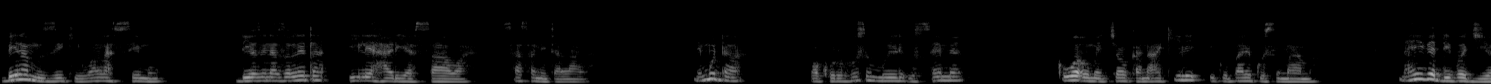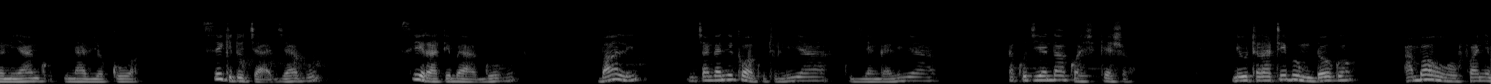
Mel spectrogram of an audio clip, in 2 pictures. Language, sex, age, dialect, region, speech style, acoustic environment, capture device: Swahili, male, 18-24, Kenya - Nairobi Sheng-influenced, Kenya, relaxed, silence, desktop / Windows / Chrome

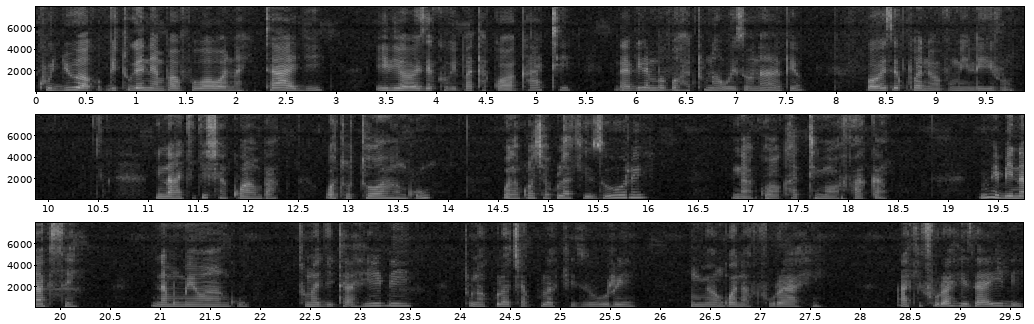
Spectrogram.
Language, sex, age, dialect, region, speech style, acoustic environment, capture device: Swahili, female, 25-34, Tanzania - Dar es Salaam, Tanzania, relaxed, nature, mobile / Linux / Chrome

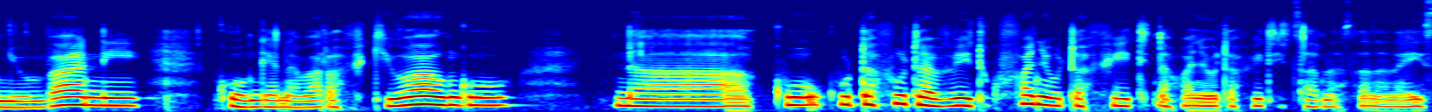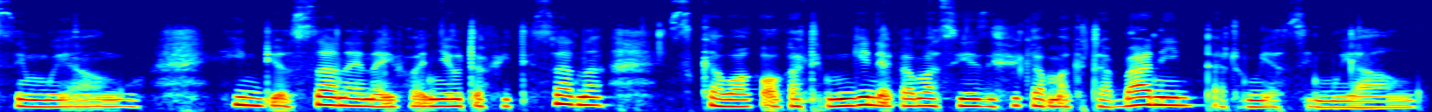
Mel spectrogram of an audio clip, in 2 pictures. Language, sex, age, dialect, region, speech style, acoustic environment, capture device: Swahili, female, 18-24, Kenya - Kiambu, Kenya, happy, silence, mobile / Linux / Chrome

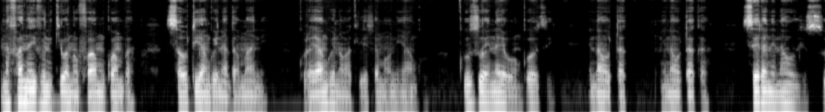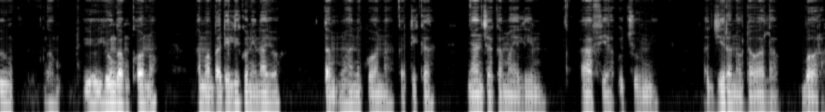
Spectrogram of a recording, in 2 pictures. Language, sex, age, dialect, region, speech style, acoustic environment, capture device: Swahili, male, 18-24, Kenya - Nairobi Sheng-influenced, Kenya, relaxed, silence, mobile / Linux / Chrome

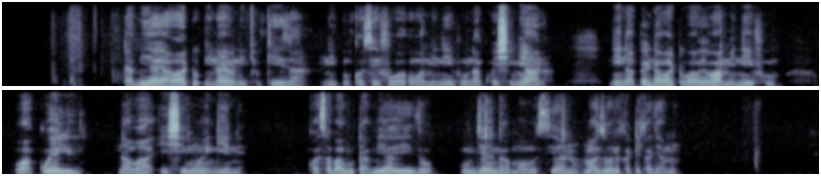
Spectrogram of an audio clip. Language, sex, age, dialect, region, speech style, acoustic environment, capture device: Swahili, male, 18-24, Kenya - Nairobi Sheng-influenced, Kenya, happy; anxious; focused; excited, silence; appliances, mobile / Linux / Chrome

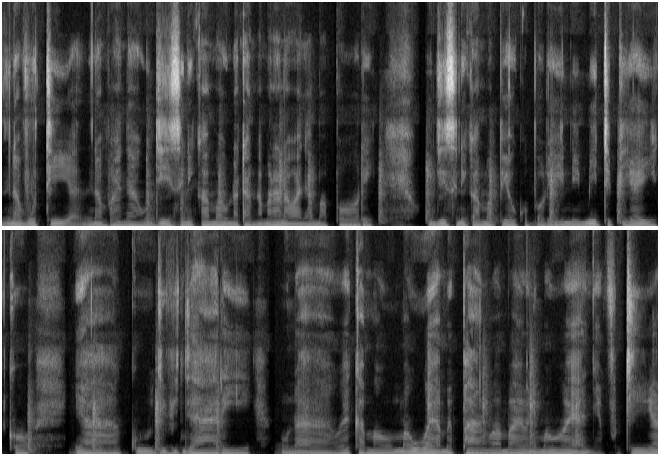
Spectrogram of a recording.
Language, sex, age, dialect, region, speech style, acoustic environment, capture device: Swahili, male, 25-34, Kenya - Nairobi Sheng-influenced, Kenya, relaxed; excited, silence, desktop / Linux / Chrome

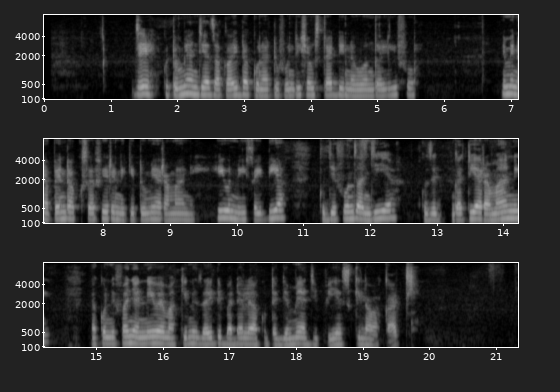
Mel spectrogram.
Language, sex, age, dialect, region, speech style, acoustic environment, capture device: Swahili, female, 25-34, Kenya - Nairobi Sheng-influenced, Kenya, relaxed, silence, mobile / Linux / Chrome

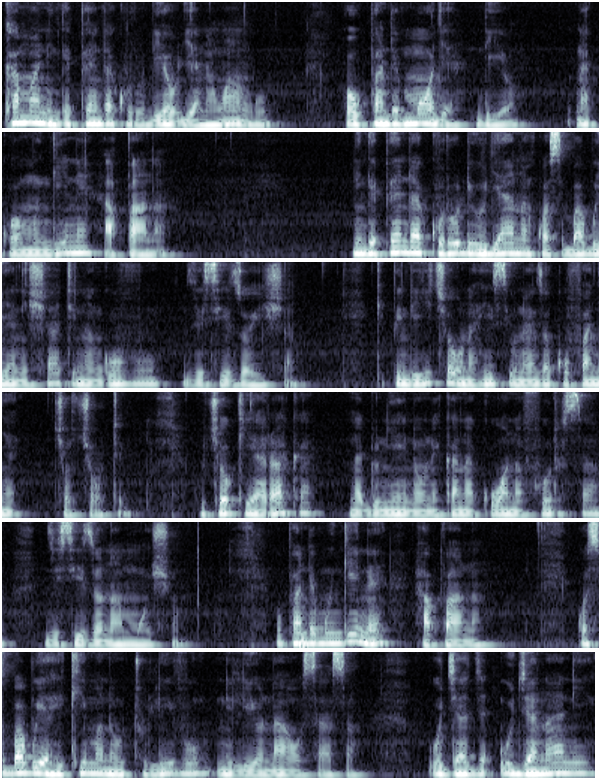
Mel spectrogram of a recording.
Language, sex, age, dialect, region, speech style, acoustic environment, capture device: Swahili, male, 25-34, Kenya - Mombasa, Kenya, relaxed, silence, desktop / Windows / Chrome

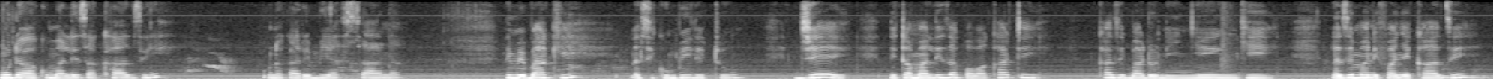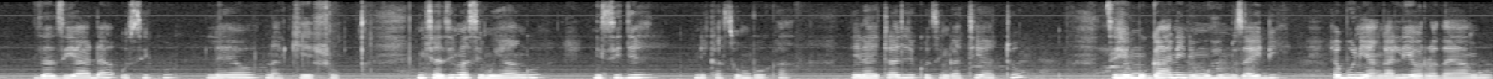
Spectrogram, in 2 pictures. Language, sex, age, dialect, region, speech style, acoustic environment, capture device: Swahili, female, 18-24, Kenya - Nairobi Sheng-influenced, Kenya, relaxed, silence; nature, desktop / Windows / Chrome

